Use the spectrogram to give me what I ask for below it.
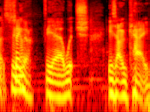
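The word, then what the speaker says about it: Singha: Singer.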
